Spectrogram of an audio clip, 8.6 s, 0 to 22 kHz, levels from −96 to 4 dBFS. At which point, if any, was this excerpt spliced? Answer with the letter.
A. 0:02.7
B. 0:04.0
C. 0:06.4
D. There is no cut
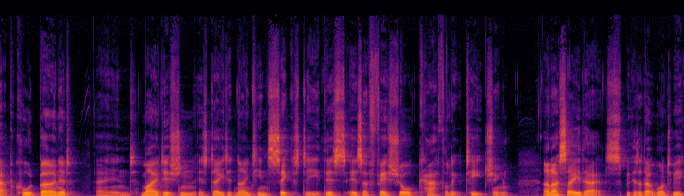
D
